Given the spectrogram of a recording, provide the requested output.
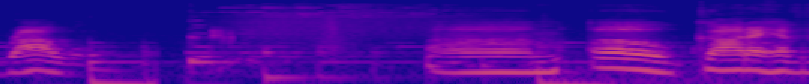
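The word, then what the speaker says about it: Raoul: got your name somehow some guy with the name r-a-o-u-l they turn it into a one-syllable name rao except it's like raul um oh god i have no clue i'm gonna guess 13.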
